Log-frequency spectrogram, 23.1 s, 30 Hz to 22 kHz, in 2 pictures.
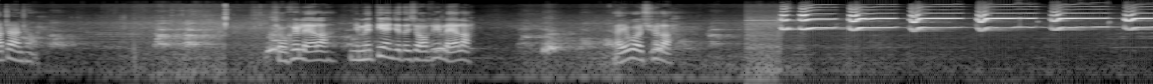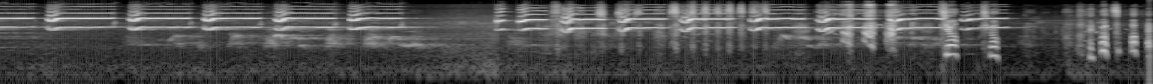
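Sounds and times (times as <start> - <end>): high whistle-like tone: 7.5 - 15.6, 16.5 - 21.8.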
